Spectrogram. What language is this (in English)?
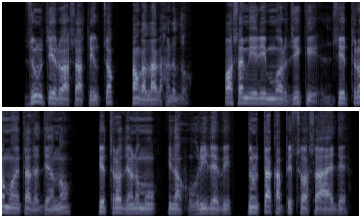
Kullu Pahari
